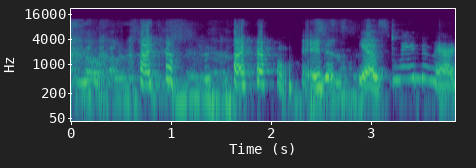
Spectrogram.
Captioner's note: laughs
